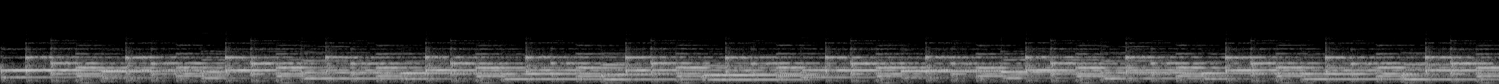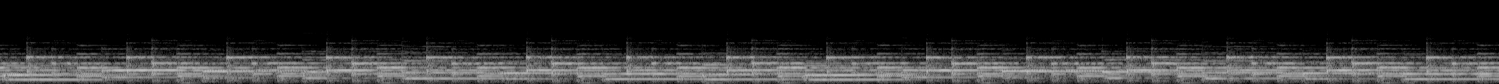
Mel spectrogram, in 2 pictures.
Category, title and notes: Music > Solo instrument
Piano loops 188 efect 4 octave long loop 120 bpm
simplesamples, free, piano, reverb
